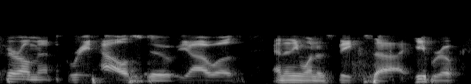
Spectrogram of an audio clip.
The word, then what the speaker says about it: Yahweh: Yahweh. The proper pronunciation of Yod-Heh-Wah-Heh, our Eloah as God. He directed us to pronounce it this way based upon his Torah teaching regarding his Haya existence and our Shalom.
